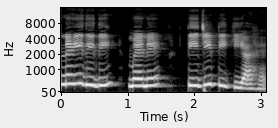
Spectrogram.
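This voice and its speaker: Doing a put-on character voice, a woman sounds squeaky at an extremely high pitch, with lively intonation. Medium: read story. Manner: playful, quick-witted.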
